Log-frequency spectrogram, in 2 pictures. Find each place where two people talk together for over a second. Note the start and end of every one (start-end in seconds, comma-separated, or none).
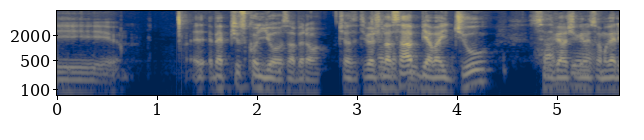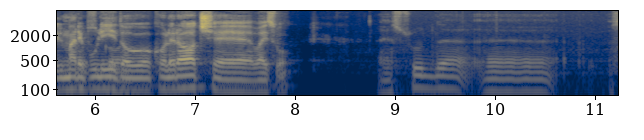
4.7-6.5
